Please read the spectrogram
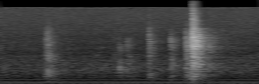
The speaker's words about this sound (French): Une fois en bas, au lieu de sortir par la porte, l'homme qui a le coffre va ouvrir la porte qui est sous les escaliers qui donne à la cave.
